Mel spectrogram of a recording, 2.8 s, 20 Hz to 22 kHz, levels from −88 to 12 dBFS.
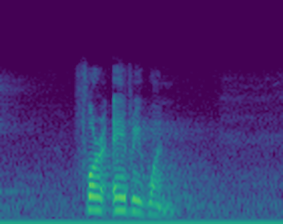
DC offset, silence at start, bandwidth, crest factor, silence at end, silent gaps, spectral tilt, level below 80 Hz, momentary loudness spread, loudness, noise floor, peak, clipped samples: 3%; 0.8 s; 7.8 kHz; 22 dB; 1.05 s; none; -6.5 dB/octave; -62 dBFS; 18 LU; -22 LUFS; -52 dBFS; -4 dBFS; under 0.1%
